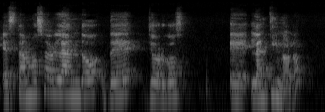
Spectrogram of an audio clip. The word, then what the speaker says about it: Lanthimos: Y estamos hablando de Georgos eh Lantino, ¿no? No sé si lo pronuncio bien. Látimos. Lantimos. Látos, exactamente, griego.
